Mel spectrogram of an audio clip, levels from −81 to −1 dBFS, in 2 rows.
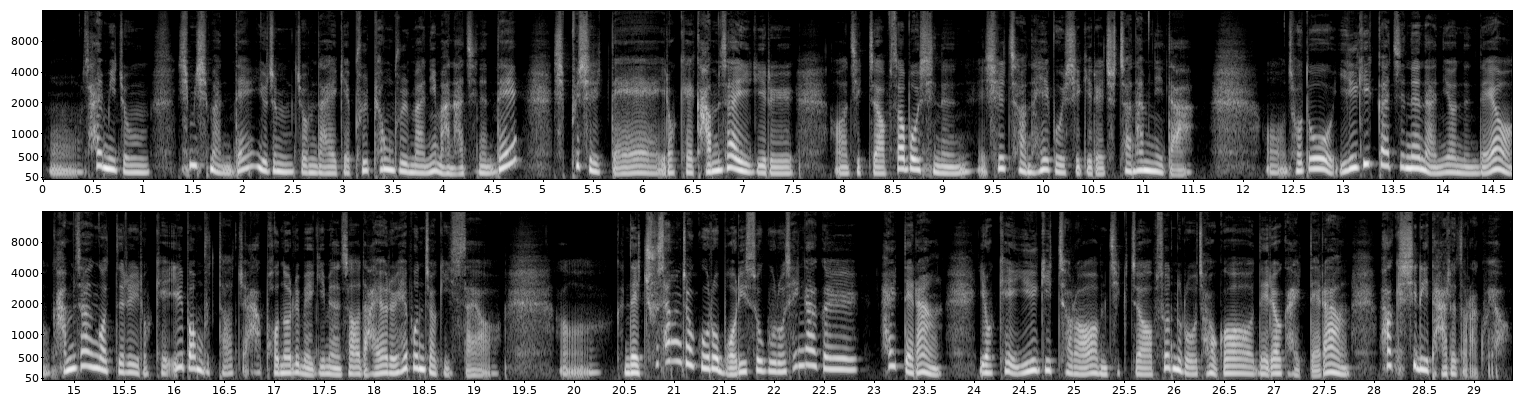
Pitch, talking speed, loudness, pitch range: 170 Hz, 300 characters per minute, -18 LUFS, 145-225 Hz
